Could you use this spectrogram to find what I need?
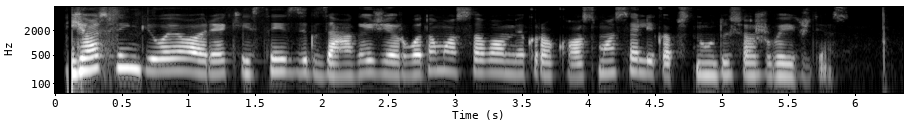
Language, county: Lithuanian, Vilnius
